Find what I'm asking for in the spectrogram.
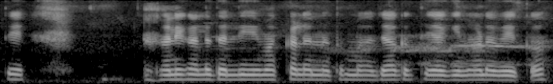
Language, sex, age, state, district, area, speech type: Kannada, female, 30-45, Karnataka, Dakshina Kannada, rural, spontaneous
